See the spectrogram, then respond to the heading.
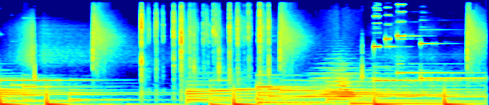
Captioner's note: typing on Keyboard; background Music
